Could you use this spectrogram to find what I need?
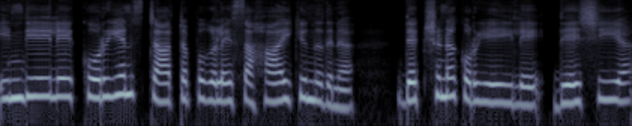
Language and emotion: Malayalam, neutral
